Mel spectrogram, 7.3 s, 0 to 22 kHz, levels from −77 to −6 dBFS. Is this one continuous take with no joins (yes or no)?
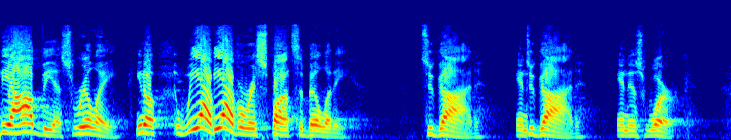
no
